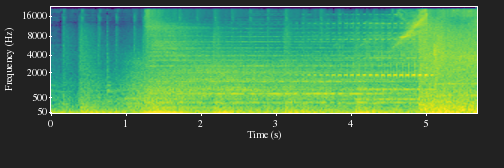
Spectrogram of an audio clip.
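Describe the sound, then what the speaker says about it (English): An explosion in a Twisted Metal: Black video game cutscene gives a dense, loud rumbling roar with a deep boom that swells and holds, followed by crackling debris and a rising whoosh near the end. "The explosion knocked me out."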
